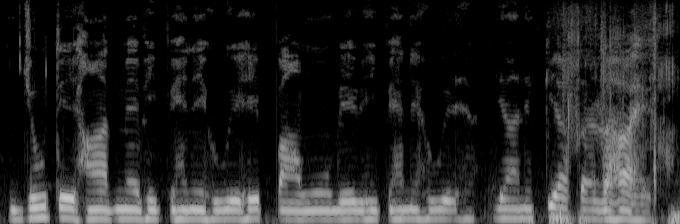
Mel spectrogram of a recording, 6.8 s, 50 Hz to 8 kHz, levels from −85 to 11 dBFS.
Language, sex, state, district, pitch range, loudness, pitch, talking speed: Hindi, male, Uttar Pradesh, Hamirpur, 115-125 Hz, -22 LUFS, 120 Hz, 165 wpm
